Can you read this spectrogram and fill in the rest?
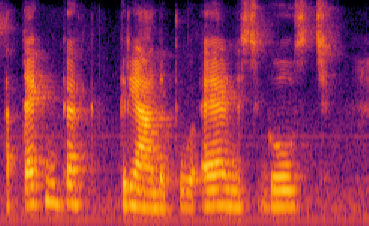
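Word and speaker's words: Götsch: Thiago Tadeu Campos a técnica criada por Hermes Ghost Ghost pronúncia certa tá gente tem feito cada vez mais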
